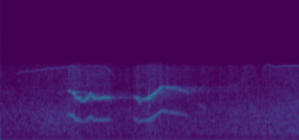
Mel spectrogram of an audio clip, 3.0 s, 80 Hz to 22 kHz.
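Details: White-bellied sea eagle at a nest in Sydney, Australia, recorded 30 September 2022 at 05:44: two quiet, wavering tonal calls with rising and falling inflections, over a steady low hiss.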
